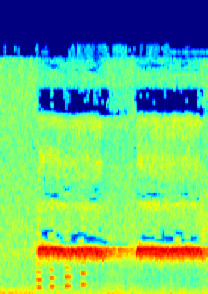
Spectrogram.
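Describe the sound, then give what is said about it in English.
A train conductor blows his whistle at the engine Henry, which stays in a tunnel, in two long, piercing blasts, the second starting after a brief dip and running on to the end, loud with no voices. “The conductor blew his whistle till he had no more breath and waved his flag till his arms ached, but Henry still stayed in the tunnel and blew steam at him.”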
